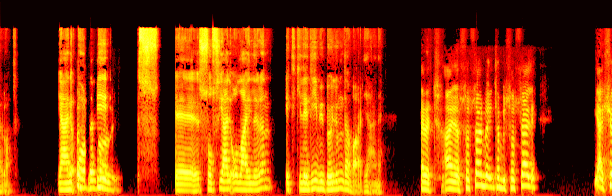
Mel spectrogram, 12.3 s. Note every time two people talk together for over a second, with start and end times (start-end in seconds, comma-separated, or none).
none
